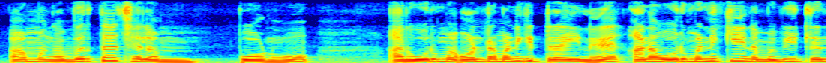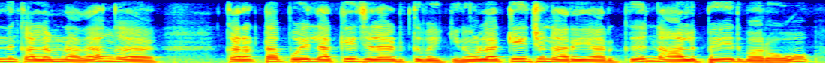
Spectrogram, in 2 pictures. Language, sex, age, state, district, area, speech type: Tamil, female, 60+, Tamil Nadu, Cuddalore, urban, spontaneous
